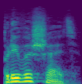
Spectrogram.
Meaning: to exceed
- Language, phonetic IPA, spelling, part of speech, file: Russian, [prʲɪvɨˈʂatʲ], превышать, verb, Ru-превышать.ogg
